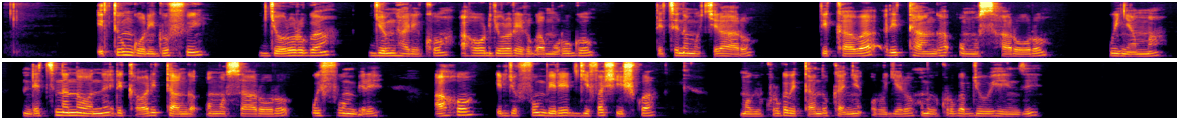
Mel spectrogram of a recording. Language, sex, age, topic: Kinyarwanda, male, 18-24, agriculture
